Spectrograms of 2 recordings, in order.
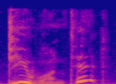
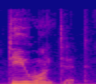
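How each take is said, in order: First: The pitch movement is big and exaggerated. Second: The pitch movement is small and natural. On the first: "So you start with exaggerated" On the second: "then you start to normalize it"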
